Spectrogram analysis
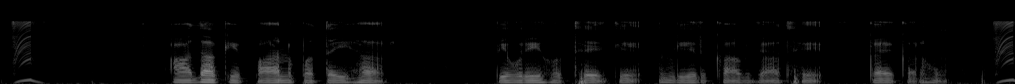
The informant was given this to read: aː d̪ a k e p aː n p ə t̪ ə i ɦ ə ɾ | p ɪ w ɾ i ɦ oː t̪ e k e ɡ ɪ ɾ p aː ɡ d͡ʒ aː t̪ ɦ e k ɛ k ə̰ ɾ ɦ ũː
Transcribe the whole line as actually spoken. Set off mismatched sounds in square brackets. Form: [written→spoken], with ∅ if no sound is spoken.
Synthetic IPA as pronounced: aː d̪ a k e p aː n p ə t̪ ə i ɦ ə ɾ | p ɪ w ɾ i ɦ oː t̪ e k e ɡ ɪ ɾ [p→k] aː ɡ d͡ʒ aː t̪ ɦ e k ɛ k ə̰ ɾ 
